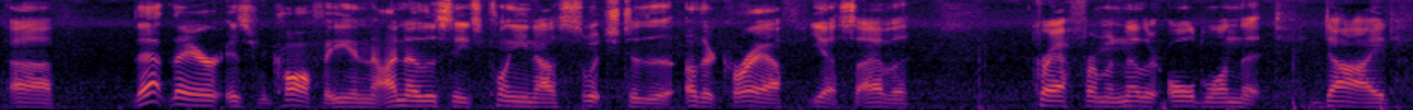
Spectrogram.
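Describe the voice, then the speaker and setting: A man's voice: mid-range voice, moderate pace, slight background noise. A man from Ohio, talking casually to his phone camera outdoors, rambling with many fillers and corrections. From Ohio, USA. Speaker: auto parts video host. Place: outdoors in sunlight. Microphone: phone recording.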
